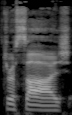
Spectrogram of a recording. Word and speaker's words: dressage: How was I supposed to know that it's pronounced dressage and it's actually like goofy horse ballet?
